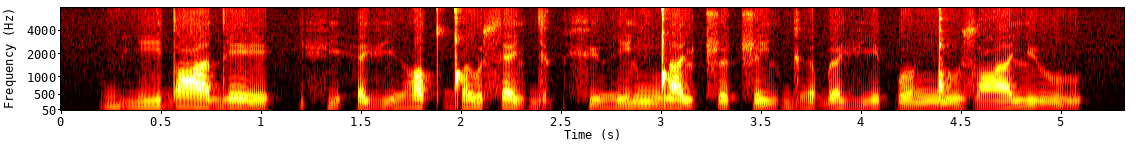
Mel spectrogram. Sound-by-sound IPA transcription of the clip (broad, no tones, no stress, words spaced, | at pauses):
bʱid ʕade | fʲehɛvʲœɦutˤ ɡ͡ǃu sɛlʲdək xʲuɦilʲ ŋ͡ǃalʲʈ͡ʂeʈ͡ʂilʲ ɡʱəɓœvʲe poŋ͡ǃuz ʕalʲu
